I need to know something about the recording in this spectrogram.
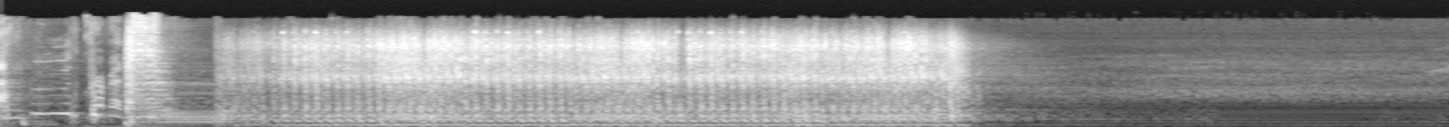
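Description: Staged machine-gun fire sound effect played over a concert PA system, a rapid unbroken rattle lasting about five and a half seconds that stops abruptly, as the dancers drop to the stage. Just before it, the last loud hits of the band end.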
